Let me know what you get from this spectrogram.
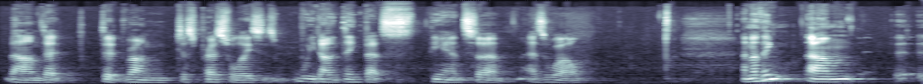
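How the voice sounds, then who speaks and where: A middle-aged Australian man giving an informal business presentation in a conversational, explanatory way. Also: fairly low pitch. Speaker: media executive presenting.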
